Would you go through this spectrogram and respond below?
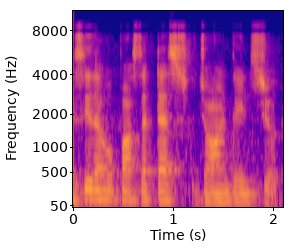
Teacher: the tone will be rising and when you come towards the end of the sentence the tone will fall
